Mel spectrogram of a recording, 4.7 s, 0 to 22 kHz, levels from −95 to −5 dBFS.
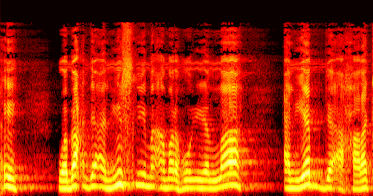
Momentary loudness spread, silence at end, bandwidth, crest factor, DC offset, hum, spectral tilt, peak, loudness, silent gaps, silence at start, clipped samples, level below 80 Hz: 7 LU; 0 s; 13.5 kHz; 18 dB; under 0.1%; none; -5.5 dB/octave; -4 dBFS; -22 LUFS; none; 0 s; under 0.1%; -66 dBFS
